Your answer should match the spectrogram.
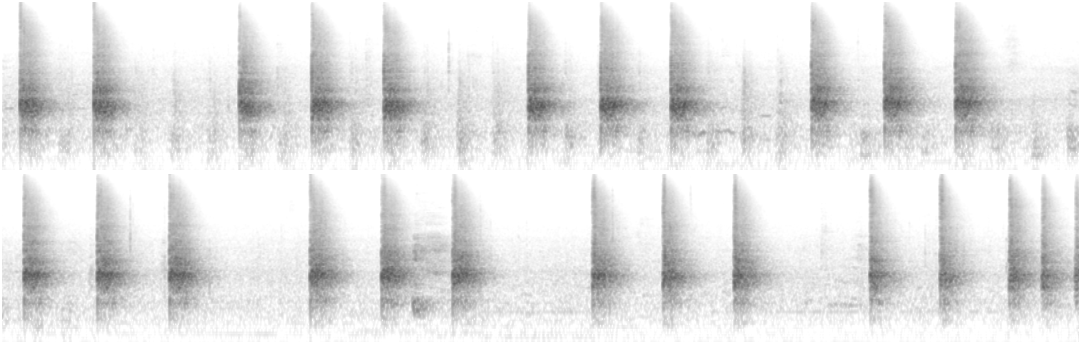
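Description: A bell struck in groups of three strokes about a second apart, each stroke ringing out, with a pause of about two seconds between groups.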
